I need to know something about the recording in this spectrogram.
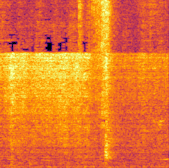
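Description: Soft rubbing and handling sounds of a man shifting on a gym bench and moving his hands over his legs, over low room noise, with one sharp click about one and a half seconds in.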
